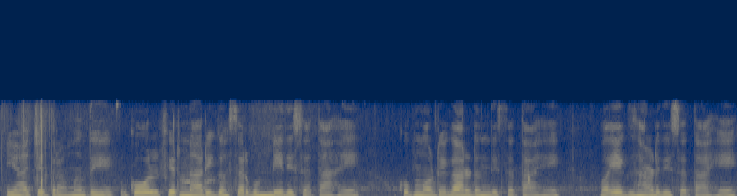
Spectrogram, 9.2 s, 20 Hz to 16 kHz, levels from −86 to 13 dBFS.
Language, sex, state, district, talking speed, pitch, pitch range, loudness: Marathi, female, Maharashtra, Pune, 110 wpm, 210 Hz, 195-225 Hz, -26 LUFS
